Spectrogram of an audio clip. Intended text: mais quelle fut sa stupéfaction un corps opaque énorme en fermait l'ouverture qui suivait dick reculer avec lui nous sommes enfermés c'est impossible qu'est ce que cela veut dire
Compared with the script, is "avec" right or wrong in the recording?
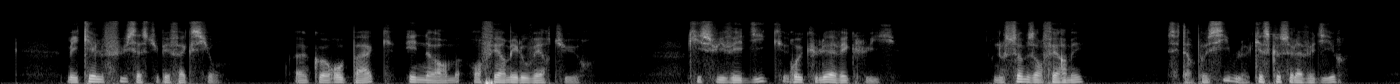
right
